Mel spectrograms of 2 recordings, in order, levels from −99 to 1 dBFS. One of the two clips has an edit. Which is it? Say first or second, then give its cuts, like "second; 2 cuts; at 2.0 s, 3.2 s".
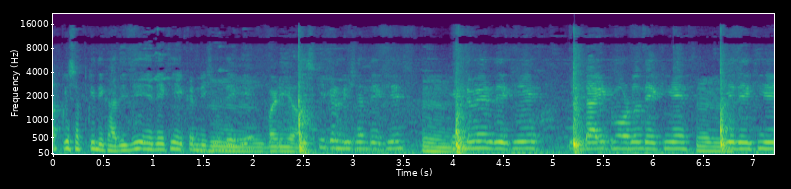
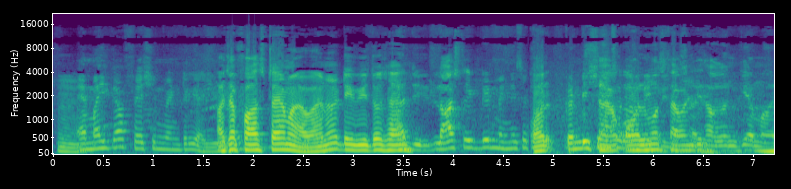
second; 1 cut; at 4.7 s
